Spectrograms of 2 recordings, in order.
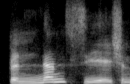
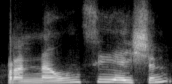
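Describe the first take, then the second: First: The second syllable sounds like 'nun'. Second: The second syllable sounds like 'noun'. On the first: The speaker calls it right. "it is pronun, not noun" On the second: The speaker calls it wrong.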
